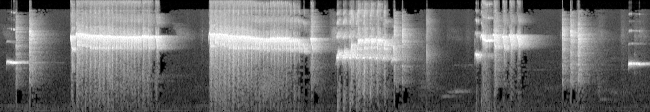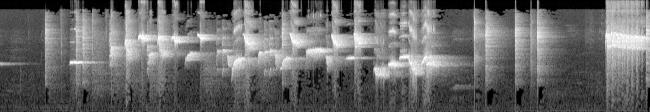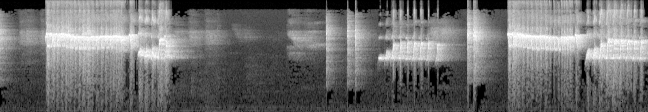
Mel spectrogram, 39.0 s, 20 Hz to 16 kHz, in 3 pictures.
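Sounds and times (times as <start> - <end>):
bird singing whistled phrases: 0.1 - 0.7, 1.4 - 8.1, 8.8 - 10.8, 12.6 - 13.5, 14.4 - 22.2, 25.1 - 29.8, 33.6 - 35.2, 36.2 - 38.9.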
